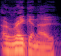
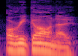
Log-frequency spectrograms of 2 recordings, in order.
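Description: First: It is said with the American pronunciation. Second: It is said with the British pronunciation. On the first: "But in America, they say oregano" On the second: "In England, I believe, you say oregano"

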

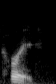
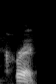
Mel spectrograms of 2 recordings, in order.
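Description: First: It is said with a Philadelphia pronunciation. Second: It is said with a Western Pennsylvania pronunciation. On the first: The speaker calls it right. "It's creek" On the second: The speaker calls it wrong. "And it's not crick"

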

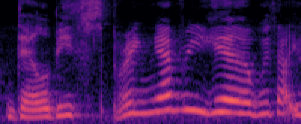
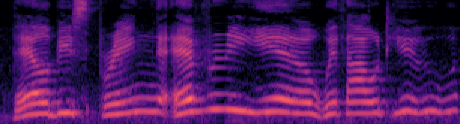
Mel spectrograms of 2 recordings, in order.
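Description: First: It sounds worried and heavy. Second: It sounds light and bright.

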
